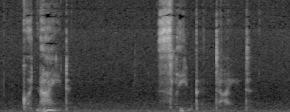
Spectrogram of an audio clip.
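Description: A woman whispering softly in two short phrases, the second with a hissing 'sh' sound.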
